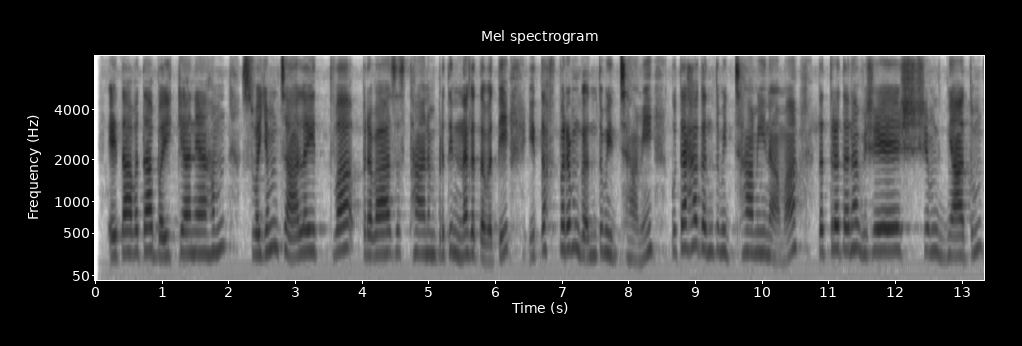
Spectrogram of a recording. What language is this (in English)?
Sanskrit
